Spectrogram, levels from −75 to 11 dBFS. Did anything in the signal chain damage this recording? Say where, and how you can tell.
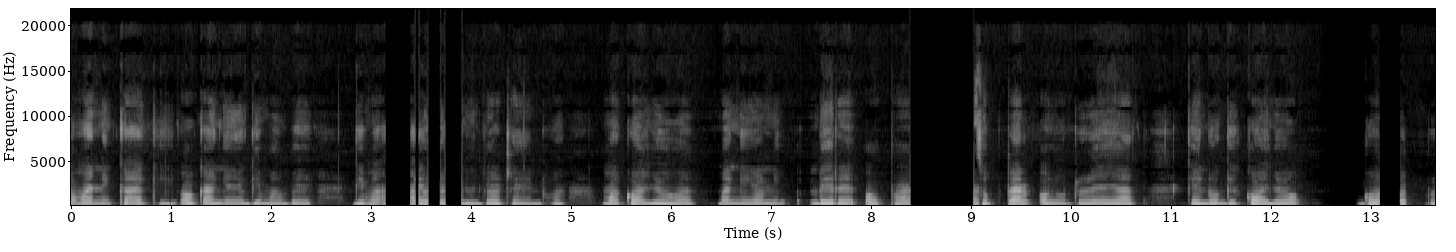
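Yes. Digital broadcast dropout at 3.14–3.95 s, 8.38–9.09 s and 13.08–13.35 s. The speech mutes outright, first in scattered holes (longest 0.26 s). Failed frames at the receiver were silenced until clean ones resumed, so that audio is lost.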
